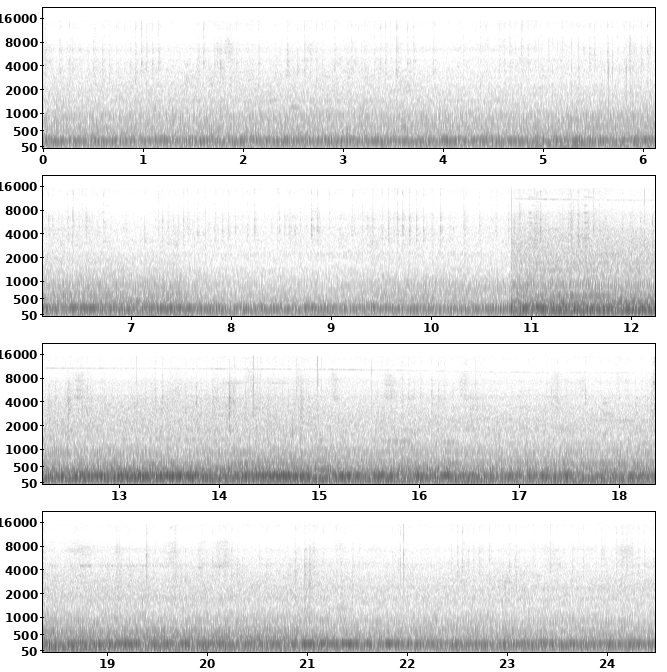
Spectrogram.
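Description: Train wheels rumble and click on the rails.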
